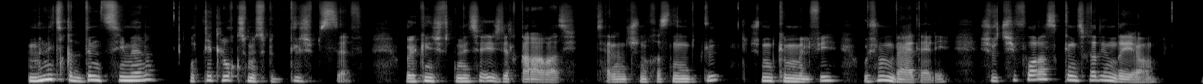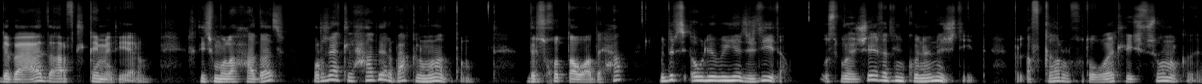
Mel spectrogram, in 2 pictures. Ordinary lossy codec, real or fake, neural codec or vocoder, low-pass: none; fake; autoencoder, 48 kHz, 128 numbers a frame, DAC-VAE, trained on Japanese speech; none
